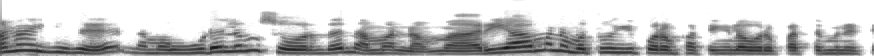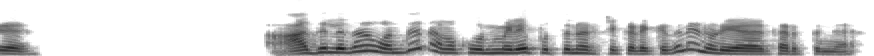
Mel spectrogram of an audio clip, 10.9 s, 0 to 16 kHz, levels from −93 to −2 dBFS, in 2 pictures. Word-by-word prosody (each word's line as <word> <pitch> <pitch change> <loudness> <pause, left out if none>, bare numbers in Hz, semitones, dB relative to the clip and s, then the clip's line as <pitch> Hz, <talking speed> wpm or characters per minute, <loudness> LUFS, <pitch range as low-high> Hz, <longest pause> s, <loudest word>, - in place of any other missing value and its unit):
ஆனா 345 +7 +3 0.3
இது, 245 -5 +1 0.3
நம்ம 220 -1 -5 0.2
உடலும் 320 +8 +3
சோர்ந்து 225 -1 +2
நம்ம 210 +2 -3
நம்ம 165 +3 -6 0.2
அறியாம 300 - +4
நம்ம 260 -6 +3
தூங்கி 260 -1 0
போறோம் 215 -2 +1
பாத்தீங்களா, 205 0 -1
ஒரு 190 - -2
10 195 +1 -4
மினிட்டு! 195 -1 -2 1.8
அதுல 260 +4 +3
தான் 345 -3 0
வந்து, 240 - -3
நமக்கு 235 -1 -4
உண்மையிலேயே 230 +3 +3
புத்துணர்ச்சி 225 -3 -3
கெடைக்குதுன்னு 205 - -3
என்னுடைய 205 -9 +2 0.2
கருத்துங்க. 170 -3 -7
225 Hz, 130 wpm, -24 LUFS, 200-260 Hz, 1.8 s, அறியாம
